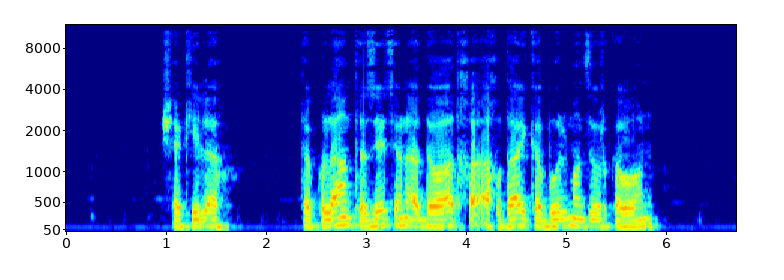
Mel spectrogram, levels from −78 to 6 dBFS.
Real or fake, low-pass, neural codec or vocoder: real; 10.8 kHz; none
